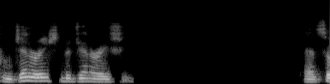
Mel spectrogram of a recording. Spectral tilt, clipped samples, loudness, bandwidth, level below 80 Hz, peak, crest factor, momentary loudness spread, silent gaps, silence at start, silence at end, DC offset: -6.5 dB/octave; under 0.1%; -25 LUFS; 8.2 kHz; -72 dBFS; -6 dBFS; 20 dB; 11 LU; 1.36-2.97 s; 0 s; 0 s; under 0.1%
